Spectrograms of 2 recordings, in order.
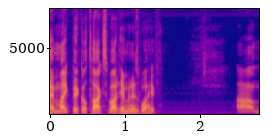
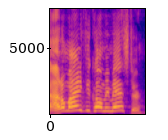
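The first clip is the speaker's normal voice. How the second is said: playful; 11 semitones higher, 5 dB louder than usual. Retold or imitated. Joking self-quote.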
